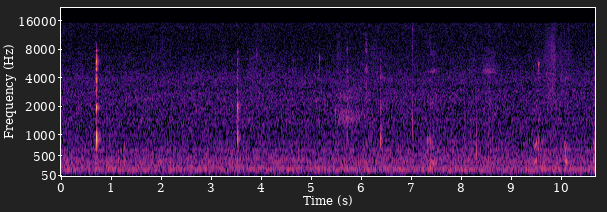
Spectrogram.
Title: got the hiccups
